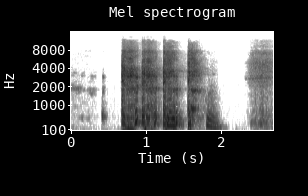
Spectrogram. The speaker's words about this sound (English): I don't know if I'm ever going to get off this sinus cough that I have and own.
